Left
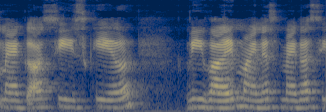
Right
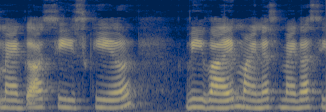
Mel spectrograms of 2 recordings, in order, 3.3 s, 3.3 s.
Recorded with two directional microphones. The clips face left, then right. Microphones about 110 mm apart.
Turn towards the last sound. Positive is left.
turn(degrees=-30)  # may be behind; listen again after turning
